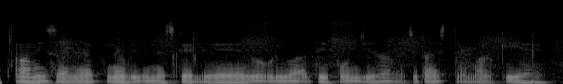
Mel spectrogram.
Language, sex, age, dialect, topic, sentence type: Hindi, male, 18-24, Awadhi Bundeli, banking, statement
